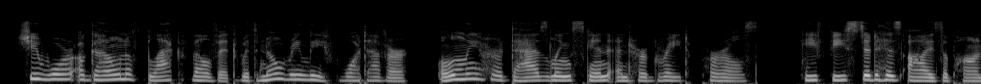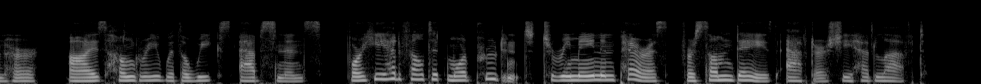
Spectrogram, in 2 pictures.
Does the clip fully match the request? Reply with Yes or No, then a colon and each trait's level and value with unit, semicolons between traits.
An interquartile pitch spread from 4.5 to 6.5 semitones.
No: average, 3.7 semitones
